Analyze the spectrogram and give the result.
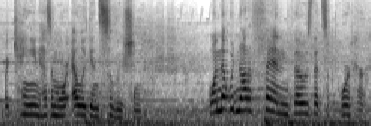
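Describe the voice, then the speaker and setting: An actress playing a fanatically loyal, jealous military officer in a video game, with an intense, dramatic, clipped delivery. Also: female voice, medium pitch, sing-song, normal speed, lightly acted. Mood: furious, jealous. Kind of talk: video game cutscene acting. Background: loud dramatic music.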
